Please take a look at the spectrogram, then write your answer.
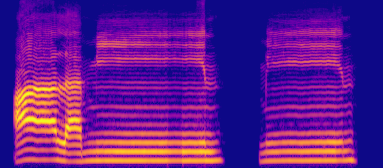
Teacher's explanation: maka panjangnya enggak dua tapi harus dilebihkan ya dilebihkan satu atau dua Alif jadi panjangnya tiga atau empat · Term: mad arukun, Mad arid lis sukun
